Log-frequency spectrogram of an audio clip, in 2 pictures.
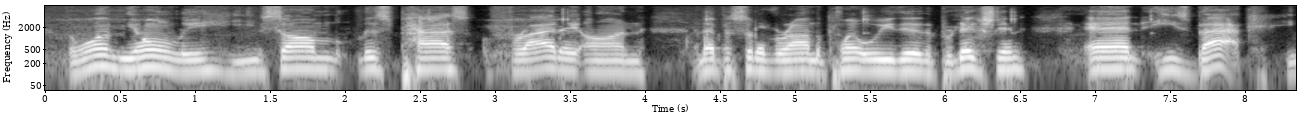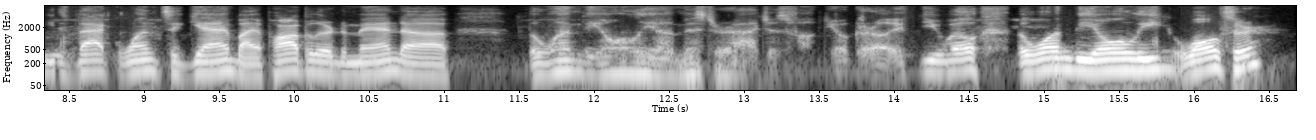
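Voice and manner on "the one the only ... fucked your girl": hushed stage whisper, very soft. A host introducing a returning guest to the audience, whispered aside. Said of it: "you just whispered that part".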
